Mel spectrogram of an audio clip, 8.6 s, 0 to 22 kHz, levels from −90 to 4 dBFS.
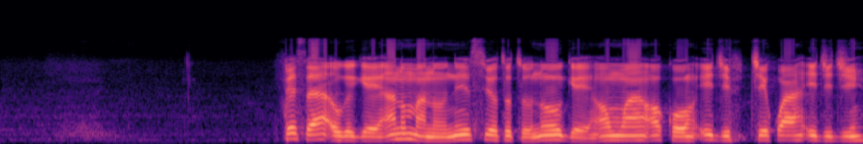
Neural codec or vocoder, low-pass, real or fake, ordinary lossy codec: none; 7.2 kHz; real; none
